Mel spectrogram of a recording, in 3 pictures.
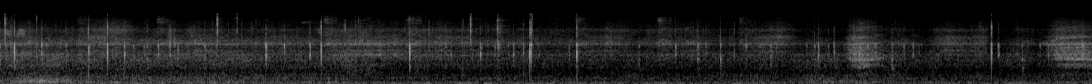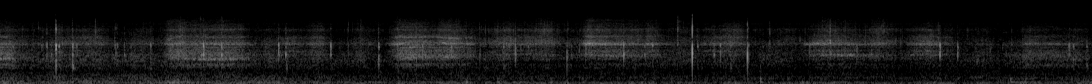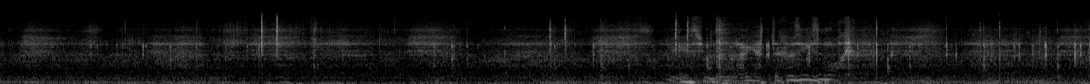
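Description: Bicycle rolling along a wet asphalt path in the rain: a steady hiss of the tyres on the wet surface, with many sharp ticks of raindrops striking the camera, and the rider breathing now and then.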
